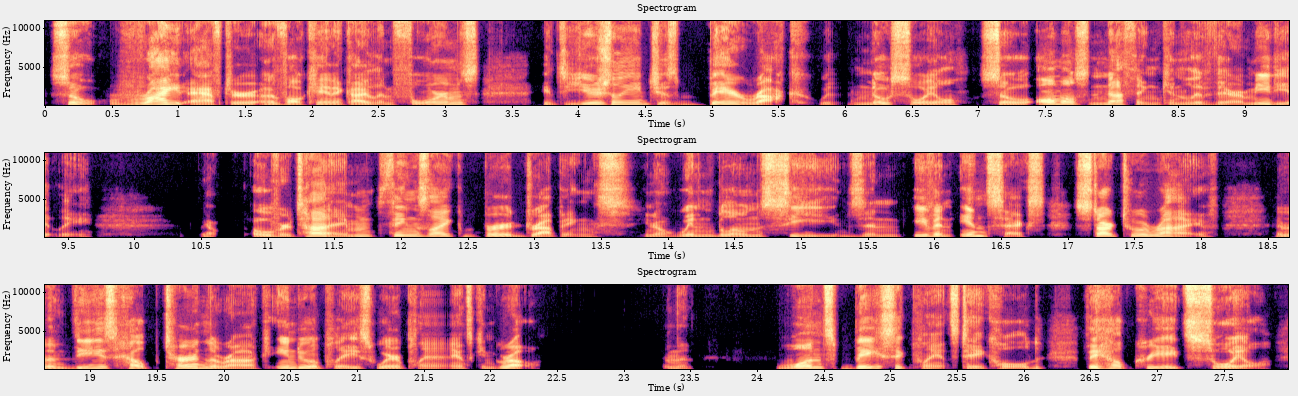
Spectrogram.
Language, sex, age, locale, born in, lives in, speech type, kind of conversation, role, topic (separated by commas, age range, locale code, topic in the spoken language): English, male, 40-44, en-US, United States, United States, read, expert-assistant, expert, How do volcanoes form islands in the ocean?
